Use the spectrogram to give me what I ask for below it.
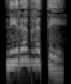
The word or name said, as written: ನೀರೋಗತೆ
